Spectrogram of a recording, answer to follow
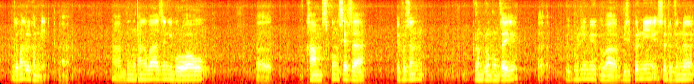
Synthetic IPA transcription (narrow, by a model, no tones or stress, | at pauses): ɡɯbaŋɾɯkʰɐmnḭ | buŋnɯtʰaŋɯbazɯŋibɔɾɔwaw | kʰamspʰɯŋseɾza | bepʰɯɾzɯŋ | ɡɾɯmɡɾɯmɾɔŋzajɯ | bepʰeɾnibizipʰeɾnisɯdɯp̚zɯŋnɯ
